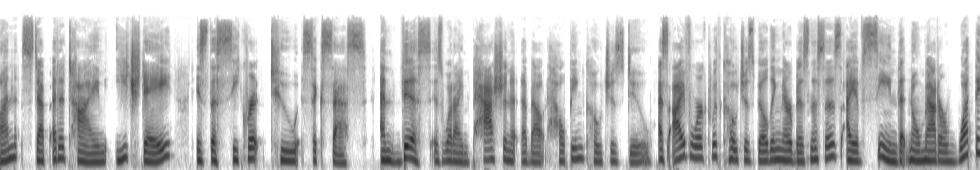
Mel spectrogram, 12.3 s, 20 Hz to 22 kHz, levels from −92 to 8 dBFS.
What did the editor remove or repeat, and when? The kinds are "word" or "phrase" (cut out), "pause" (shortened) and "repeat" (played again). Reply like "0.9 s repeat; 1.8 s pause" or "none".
2.3 s pause; 4.7 s pause; 8.2 s pause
